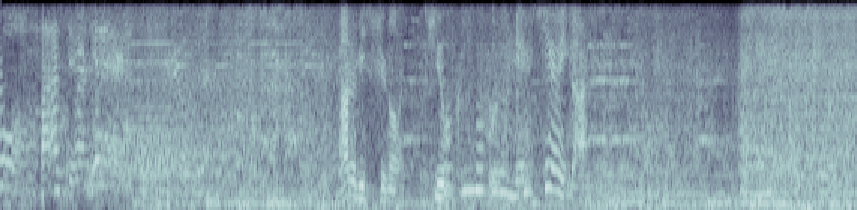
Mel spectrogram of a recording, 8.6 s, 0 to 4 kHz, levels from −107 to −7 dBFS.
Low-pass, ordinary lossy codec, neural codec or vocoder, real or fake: 3.6 kHz; none; codec, 16 kHz in and 24 kHz out, 0.6 kbps, FireRedTTS-2 codec; fake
